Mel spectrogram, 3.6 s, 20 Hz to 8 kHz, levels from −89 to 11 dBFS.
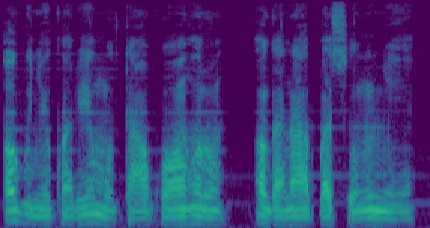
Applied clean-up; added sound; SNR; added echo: neural separator model SepFormer DNS4.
